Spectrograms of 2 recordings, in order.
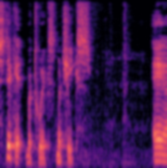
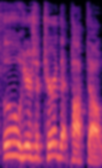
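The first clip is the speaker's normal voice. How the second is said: high, louder mock-cheery voice; mock cheerful; 11 semitones higher, 4 dB louder than usual. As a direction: make it sound chirpy and trivial. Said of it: "it's not like".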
